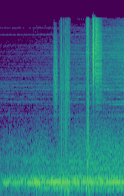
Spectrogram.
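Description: Electronic logo sting: a steady low drone with two short bursts of glitchy static in the second half.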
